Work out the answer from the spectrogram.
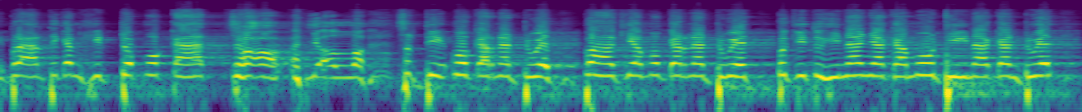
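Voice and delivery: loud, driving sermon delivery, rising to a peak; full-force preaching. Acted. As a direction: hammer each point home to the congregation.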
